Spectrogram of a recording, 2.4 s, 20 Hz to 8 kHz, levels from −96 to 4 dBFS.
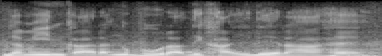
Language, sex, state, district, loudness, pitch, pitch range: Hindi, male, Manipur, Imphal West, -13 LUFS, 120 Hz, 110-130 Hz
